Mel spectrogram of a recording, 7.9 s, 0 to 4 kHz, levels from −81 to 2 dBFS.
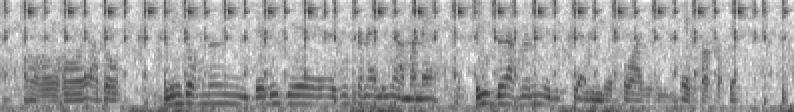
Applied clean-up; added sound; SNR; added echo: none; Clock; -1 dB; reverberation time 0.1 s.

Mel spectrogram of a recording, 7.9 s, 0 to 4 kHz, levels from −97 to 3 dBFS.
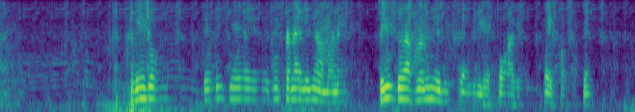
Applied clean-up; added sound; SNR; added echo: neural mask model DeepFilterNet 3.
